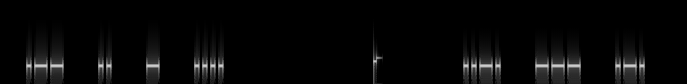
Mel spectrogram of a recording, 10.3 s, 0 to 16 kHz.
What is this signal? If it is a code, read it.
Morse code, heard as a keyed tone, about 20 wpm, spaced as for 11 wpm, 700 Hz. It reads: WITH FOR
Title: 3x Character Spacing - Top 100 Words - 20wpm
